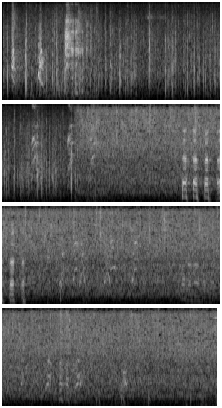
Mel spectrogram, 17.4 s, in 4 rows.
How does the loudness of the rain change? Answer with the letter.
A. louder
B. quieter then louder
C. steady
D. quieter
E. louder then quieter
C.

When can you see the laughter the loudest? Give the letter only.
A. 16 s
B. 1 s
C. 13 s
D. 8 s
D.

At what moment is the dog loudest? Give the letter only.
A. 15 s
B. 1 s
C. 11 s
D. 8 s
B.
